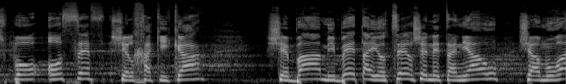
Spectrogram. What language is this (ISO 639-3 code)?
heb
